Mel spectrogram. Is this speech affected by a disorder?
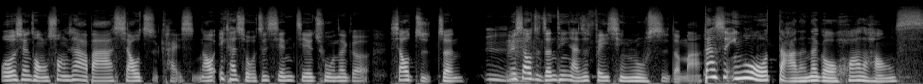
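Yes: cleft lip and palate, submucous cleft palate.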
